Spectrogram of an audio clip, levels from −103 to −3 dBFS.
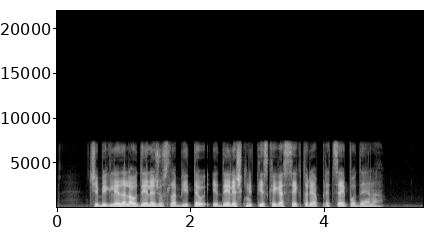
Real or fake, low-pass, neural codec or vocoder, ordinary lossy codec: real; 7.2 kHz; none; none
